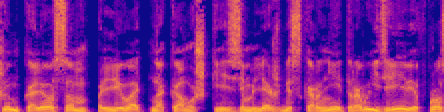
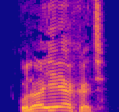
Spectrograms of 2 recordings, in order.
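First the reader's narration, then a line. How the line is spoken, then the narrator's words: Shout. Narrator (Russian): крикнул я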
